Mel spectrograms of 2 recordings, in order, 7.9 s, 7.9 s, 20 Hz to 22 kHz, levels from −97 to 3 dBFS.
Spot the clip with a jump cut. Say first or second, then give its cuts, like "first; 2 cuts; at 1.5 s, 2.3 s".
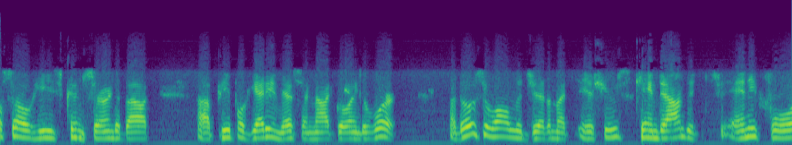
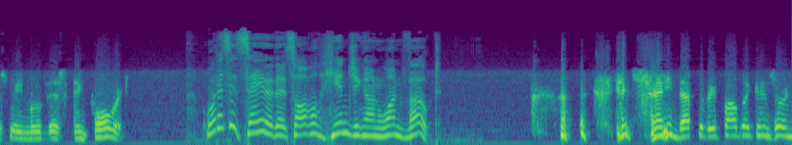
first; 1 cut; at 6.3 s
